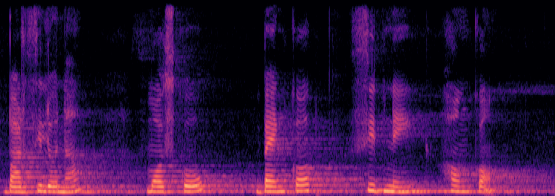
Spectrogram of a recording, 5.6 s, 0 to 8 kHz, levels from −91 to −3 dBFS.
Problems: constant background noise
